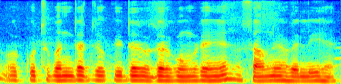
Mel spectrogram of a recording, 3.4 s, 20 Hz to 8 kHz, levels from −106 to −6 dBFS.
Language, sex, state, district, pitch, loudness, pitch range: Hindi, male, Bihar, Lakhisarai, 115 Hz, -22 LUFS, 105-120 Hz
